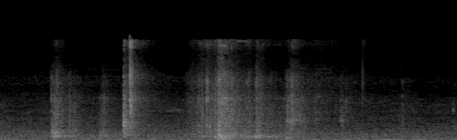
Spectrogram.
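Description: A few sharp clicks of the rocker switches on a lamp-bank load being flipped to add load to the inverter under test.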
